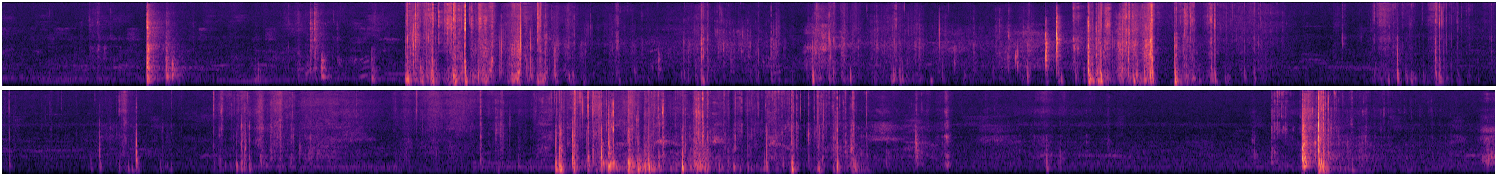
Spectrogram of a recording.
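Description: Plastic water bottle being flipped and landing, knocking and clattering on the ground in five or six separate bursts, mixed with knocks from the camera phone being handled.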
